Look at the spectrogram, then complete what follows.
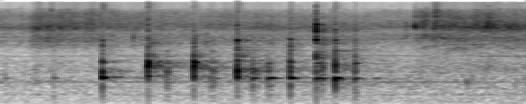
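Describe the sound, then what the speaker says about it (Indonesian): Garlic sautés in a little oil in a pan, a soft steady sizzle broken by a series of sharp spoon or spatula taps as it is stirred. "Sekarang kita tumis bawang putih"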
